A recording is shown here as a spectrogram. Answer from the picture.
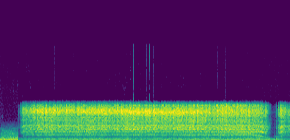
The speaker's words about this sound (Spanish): Y estos sonidos chirriantes son o eran producidos por los motores y diferentes partes móviles del rover Spirit, uno de los dos exploradores robóticos de Marte.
